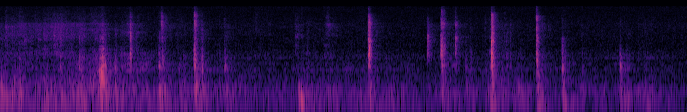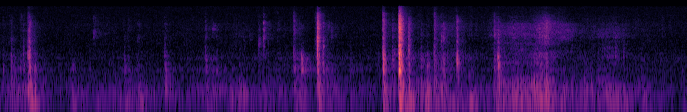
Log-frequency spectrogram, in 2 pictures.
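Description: Faint, scattered clicks and scrapes of a USB flash drive being handled and pushed into a car's USB socket, with a louder click about eight seconds in.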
